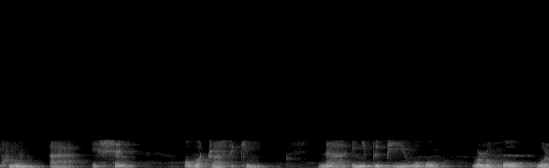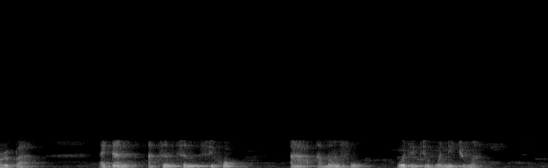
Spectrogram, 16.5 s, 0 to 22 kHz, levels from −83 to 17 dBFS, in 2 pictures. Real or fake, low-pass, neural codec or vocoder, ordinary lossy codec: real; 3.6 kHz; none; Opus, 64 kbps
